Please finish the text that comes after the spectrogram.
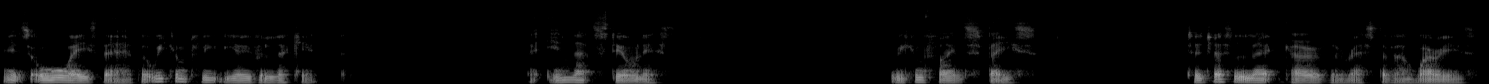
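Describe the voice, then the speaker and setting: A man leads a guided relaxation with a calm, soothing delivery. His voice is very low and creaky, with a dark, mellow tone. He lets long pauses settle between his phrases. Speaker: meditation guide. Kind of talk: guided relaxation, yoga nidra meditation.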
